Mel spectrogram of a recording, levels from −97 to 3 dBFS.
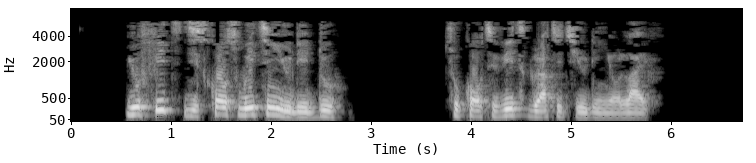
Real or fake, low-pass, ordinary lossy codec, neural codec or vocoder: real; 7.2 kHz; MP3, 24 kbps; none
